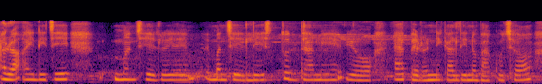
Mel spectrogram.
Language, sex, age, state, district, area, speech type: Nepali, female, 30-45, West Bengal, Alipurduar, urban, spontaneous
